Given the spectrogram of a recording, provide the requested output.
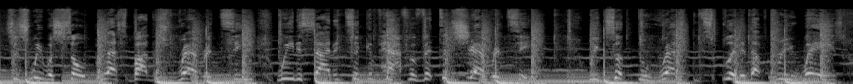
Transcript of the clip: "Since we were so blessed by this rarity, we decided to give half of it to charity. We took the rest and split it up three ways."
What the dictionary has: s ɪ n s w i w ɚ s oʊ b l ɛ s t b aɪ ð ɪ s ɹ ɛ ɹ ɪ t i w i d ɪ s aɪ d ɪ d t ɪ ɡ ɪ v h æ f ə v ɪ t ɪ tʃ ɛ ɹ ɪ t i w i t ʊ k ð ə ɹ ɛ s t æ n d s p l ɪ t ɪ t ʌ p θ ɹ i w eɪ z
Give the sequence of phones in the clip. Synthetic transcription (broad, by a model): s ɪ n s w i w ɚ s oʊ b l ɛ s t b aɪ ð ɪ s ɹ ɛ ɹ ɪ t i w i d ɪ s aɪ d ɪ d t ɪ ɡ ɪ v h æ f ə v ɪ t ɪ tʃ ɛ ɹ ɪ t i w i t ʊ k ð ə ɹ ɛ s t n s p l ɪ t ɪ t ʌ p θ ɹ i w eɪ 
